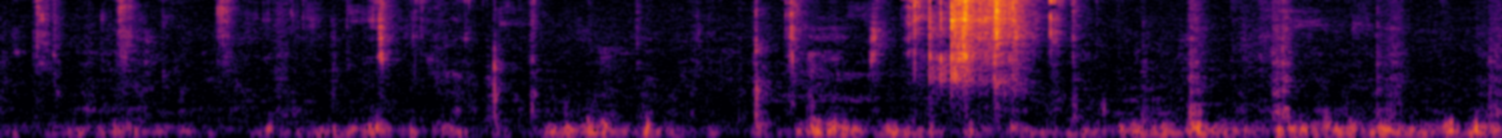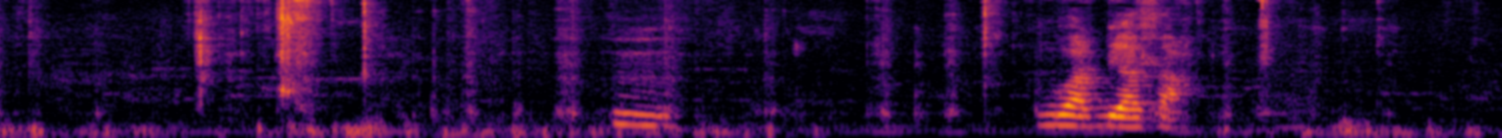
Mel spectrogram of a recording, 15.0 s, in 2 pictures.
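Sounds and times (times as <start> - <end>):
person chewing with lip smacks: 5.4 - 12.6
person humming: 10.6 - 11.1.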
